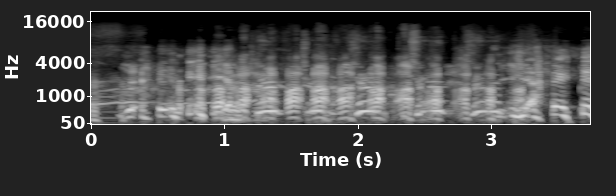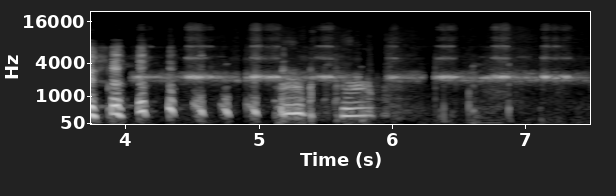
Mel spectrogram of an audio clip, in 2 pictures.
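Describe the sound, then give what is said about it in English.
Chuckling laughter gives way to steady, high-pitched cricket chirping in quick repeated pulses, clear and fairly loud, carrying on alone for the last few seconds. “Crickets.”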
